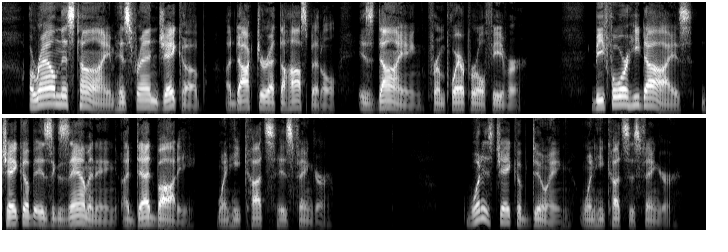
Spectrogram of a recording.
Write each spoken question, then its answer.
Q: What is Jacob doing when he cuts his finger?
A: He is examining a dead body when he cuts his finger.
